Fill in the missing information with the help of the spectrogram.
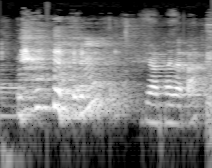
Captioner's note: laughs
